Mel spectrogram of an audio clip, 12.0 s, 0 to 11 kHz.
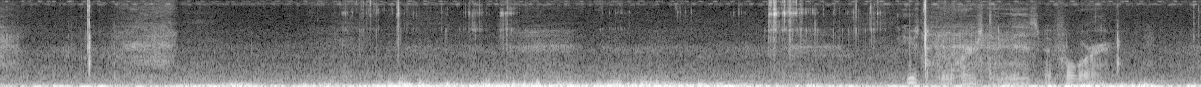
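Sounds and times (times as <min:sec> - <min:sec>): wind rumble on microphone: 0:00.0 - 0:12.0
fishing lure hooks jingling: 0:03.3 - 0:05.4, 0:06.0 - 0:09.4.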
